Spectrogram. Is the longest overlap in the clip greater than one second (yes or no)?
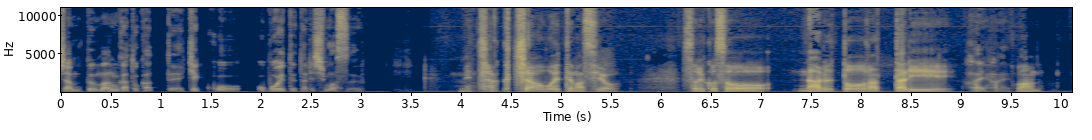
no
